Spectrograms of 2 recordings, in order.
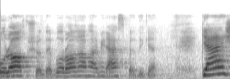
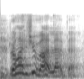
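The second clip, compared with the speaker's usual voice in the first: laughing; 3 semitones higher, 7 dB louder than usual. Real, not acted.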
